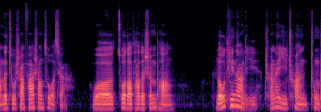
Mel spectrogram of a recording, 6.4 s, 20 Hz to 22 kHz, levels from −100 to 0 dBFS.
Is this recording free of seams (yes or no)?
yes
